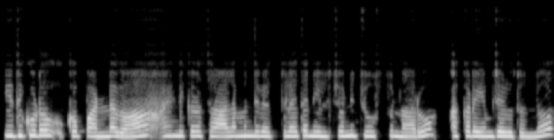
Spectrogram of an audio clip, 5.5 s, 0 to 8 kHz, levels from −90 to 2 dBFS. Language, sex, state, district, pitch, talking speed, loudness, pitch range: Telugu, female, Telangana, Karimnagar, 265 Hz, 140 wpm, -14 LUFS, 250-275 Hz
